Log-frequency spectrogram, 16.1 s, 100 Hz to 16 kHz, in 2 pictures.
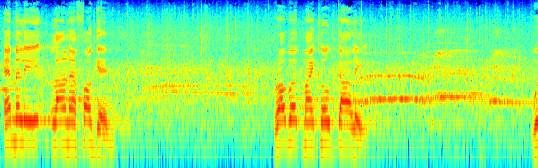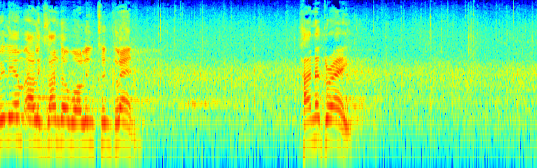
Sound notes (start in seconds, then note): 6.4 cheering; 11.3 applause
